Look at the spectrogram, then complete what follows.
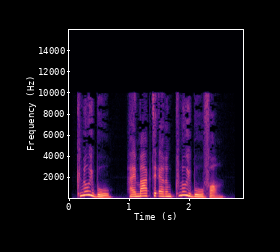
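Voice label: "knoeiboel", Dutch; Spelling Gr5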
